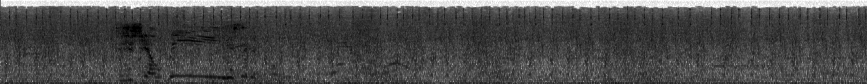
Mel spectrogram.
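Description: Magic bolts zap and crackle during a game battle.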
